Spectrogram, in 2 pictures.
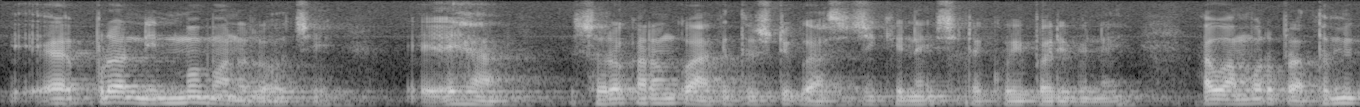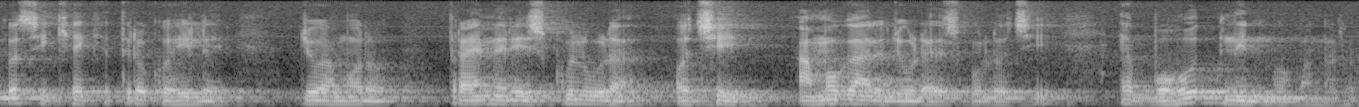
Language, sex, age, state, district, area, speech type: Odia, male, 30-45, Odisha, Kalahandi, rural, spontaneous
